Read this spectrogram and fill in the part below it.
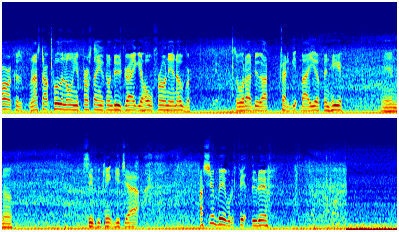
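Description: A truck engine idles with a low steady rumble.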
